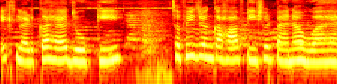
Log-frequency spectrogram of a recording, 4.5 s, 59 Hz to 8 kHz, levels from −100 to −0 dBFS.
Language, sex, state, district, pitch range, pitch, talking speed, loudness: Hindi, female, Jharkhand, Deoghar, 225-265 Hz, 245 Hz, 185 wpm, -14 LUFS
